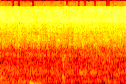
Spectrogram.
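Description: Tap water runs in a steady hiss over a sink while pork neck bones are rinsed, a continuous close wash with a brief low thump near the start.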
